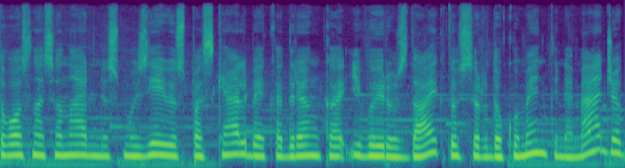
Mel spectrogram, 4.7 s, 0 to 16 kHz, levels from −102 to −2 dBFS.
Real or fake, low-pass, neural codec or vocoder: real; 14.4 kHz; none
